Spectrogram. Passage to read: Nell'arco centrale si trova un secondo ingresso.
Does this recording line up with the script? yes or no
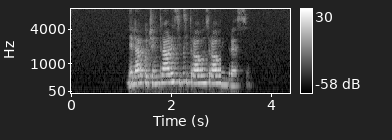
no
